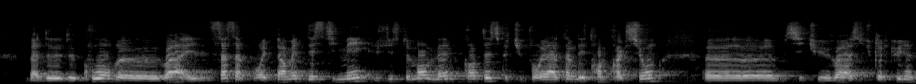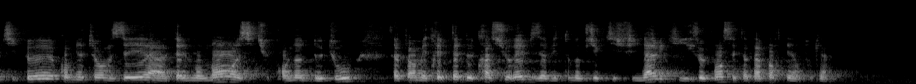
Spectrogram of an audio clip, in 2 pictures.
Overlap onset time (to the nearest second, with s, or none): none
